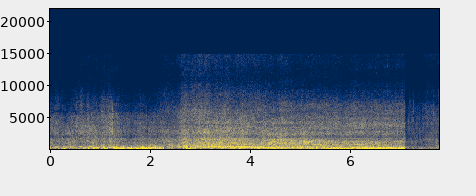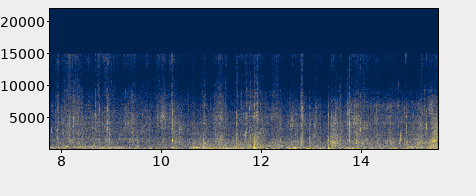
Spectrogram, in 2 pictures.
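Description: A small motorboat's engine runs at speed with wind buffeting the microphone and water rushing. About seven seconds in it cuts off sharply to quieter wind and lapping water with small knocks and splashes.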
